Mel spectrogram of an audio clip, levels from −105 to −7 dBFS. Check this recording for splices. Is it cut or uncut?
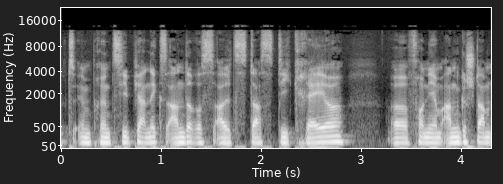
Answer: uncut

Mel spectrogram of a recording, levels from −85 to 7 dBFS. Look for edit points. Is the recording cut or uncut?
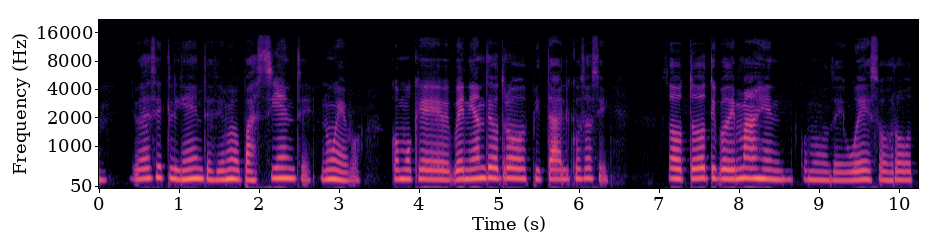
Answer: uncut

